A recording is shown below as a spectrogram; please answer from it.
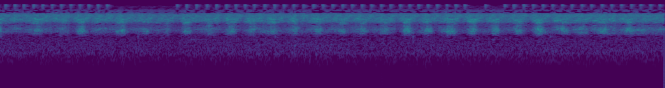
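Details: A high, rasping buzz of summer cicadas swells and fades in slow, loose pulses, roughly one or two each second, over a constant shrill background hum.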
